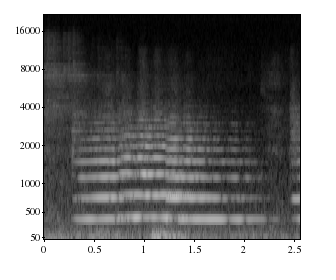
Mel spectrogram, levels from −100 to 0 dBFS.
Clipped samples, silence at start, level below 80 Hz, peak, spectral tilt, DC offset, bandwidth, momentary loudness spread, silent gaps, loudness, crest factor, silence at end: under 0.1%; 0 s; -50 dBFS; -20 dBFS; -5.5 dB/octave; under 0.1%; 15.5 kHz; 15 LU; none; -34 LUFS; 14 dB; 0 s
